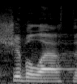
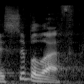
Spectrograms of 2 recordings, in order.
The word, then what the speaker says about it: Shibboleth: Because of their language difference, the Gileadites had taken the crossing of the ford at the Jordan, and whenever someone would come, they'd say Shibboleth. And if they couldn't pronounce it, Shibboleth, the men of Ephraim would say Sibboleth, and because they couldn't pronounce the SH.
